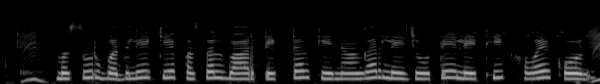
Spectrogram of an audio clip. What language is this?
Chhattisgarhi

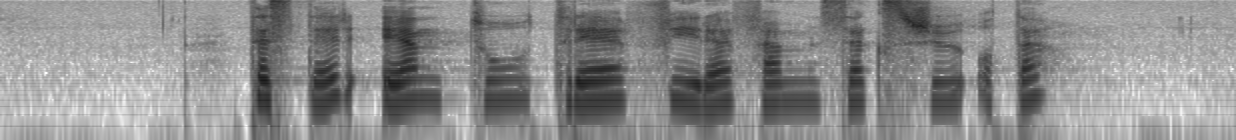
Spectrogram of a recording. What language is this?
Norwegian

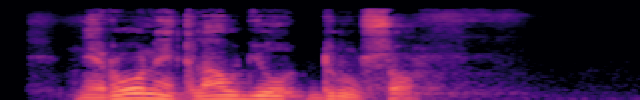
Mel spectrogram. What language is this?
Italian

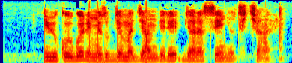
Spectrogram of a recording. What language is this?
Kinyarwanda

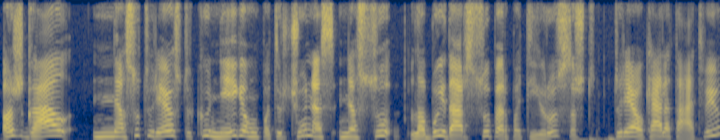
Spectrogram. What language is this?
Lithuanian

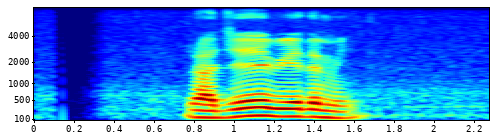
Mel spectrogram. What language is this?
Sinhala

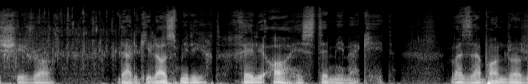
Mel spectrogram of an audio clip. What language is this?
Persian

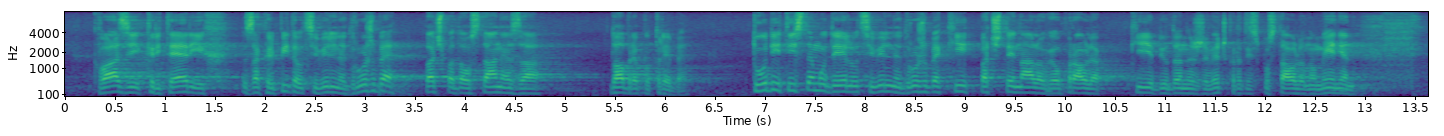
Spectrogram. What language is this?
Slovenian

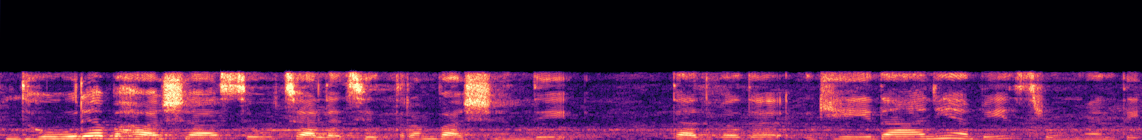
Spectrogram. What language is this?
Sanskrit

